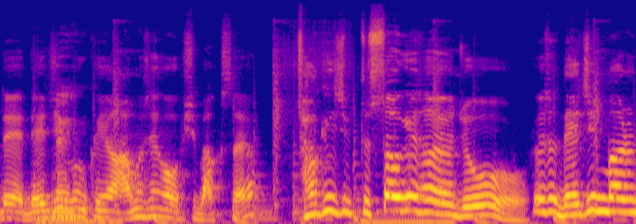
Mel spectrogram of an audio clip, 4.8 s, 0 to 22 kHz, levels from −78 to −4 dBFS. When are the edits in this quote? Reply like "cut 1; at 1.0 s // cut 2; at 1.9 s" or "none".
cut 1; at 2.0 s // cut 2; at 3.9 s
